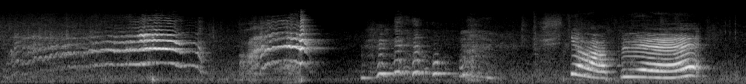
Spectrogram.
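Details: Mr. Whiskers, a rescued young tomcat, loud and whiny, fitted with a diaper indoors because he has begun spraying, gives a run of bright harmonic meows: long rising-falling wails, short stuttered chirps, and a final wavering cry.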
